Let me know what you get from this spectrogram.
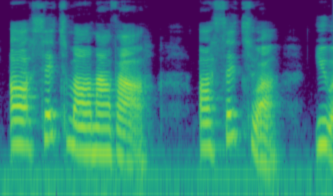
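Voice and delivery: loud hammed-up pantomime Cockney accent; mock the narrator's overdone Cockney, loudly. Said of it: "Real pantomime Cockney".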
